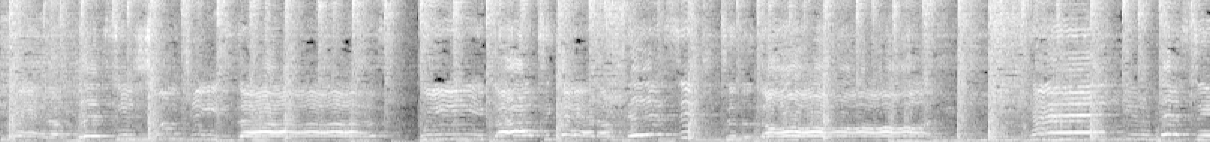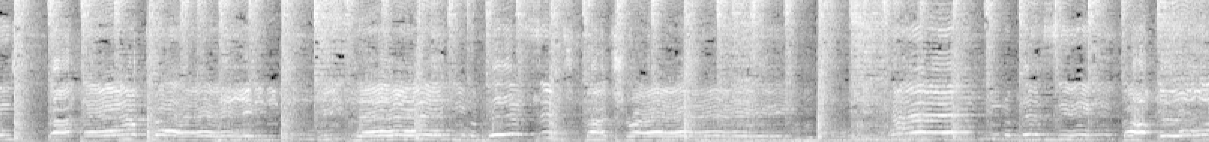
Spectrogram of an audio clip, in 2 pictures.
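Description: A woman singing a gospel song into a handheld microphone, her voice wavering with vibrato, over a live accompaniment with drums.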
